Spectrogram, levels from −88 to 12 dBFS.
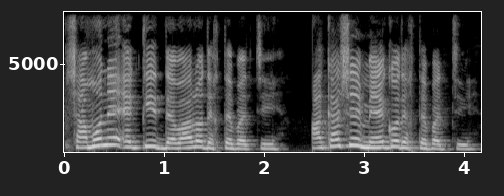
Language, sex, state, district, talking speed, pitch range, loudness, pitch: Bengali, female, Assam, Hailakandi, 130 wpm, 240-330 Hz, -14 LUFS, 285 Hz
